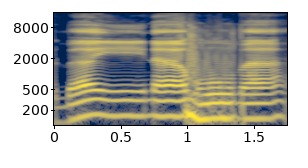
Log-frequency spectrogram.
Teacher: Di sini ada ya sukun didahului dengan fathah. Ini bacaan lin lagi lembut dalam pelafalannya.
